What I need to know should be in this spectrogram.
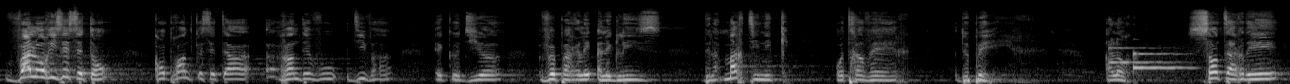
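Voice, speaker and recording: Brief: very high-pitched male pastor, emphatic church intro, long reverb from a big hall. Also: a little mellow, breathy edge. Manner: exhorting, emphatic, hesitant with fillers. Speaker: pastor introducing the guest speaker.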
